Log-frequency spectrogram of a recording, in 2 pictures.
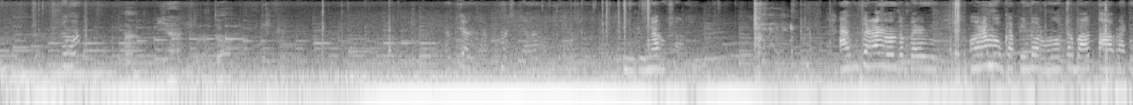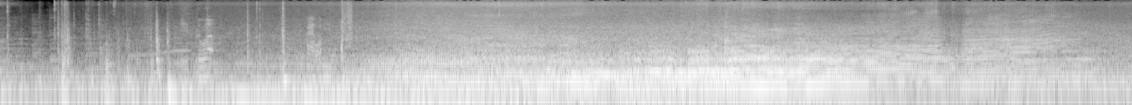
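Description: A car's low engine and road rumble inside the cabin, with music and voices over it. About twenty seconds in, a loud passing motor vehicle swells and fades away.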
